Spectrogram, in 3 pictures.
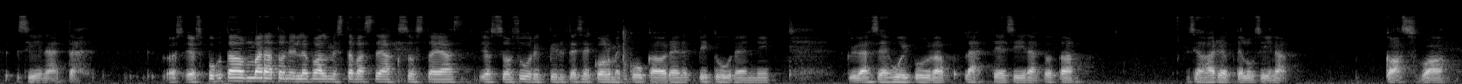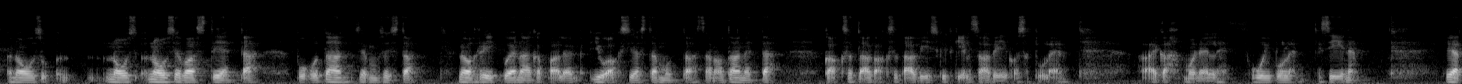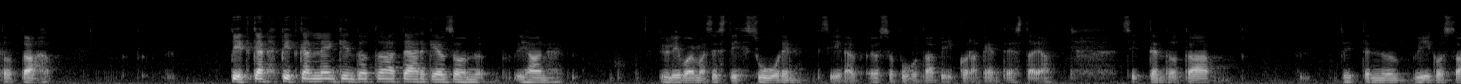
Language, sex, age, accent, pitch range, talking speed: Finnish, male, 20-39, native, 100-120 Hz, 95 wpm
